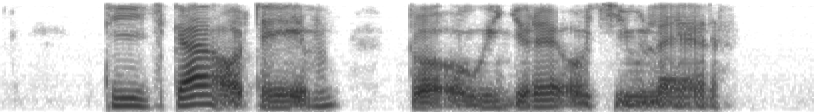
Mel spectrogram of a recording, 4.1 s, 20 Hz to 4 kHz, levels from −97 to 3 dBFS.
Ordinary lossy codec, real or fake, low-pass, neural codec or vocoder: none; fake; 3.6 kHz; vocoder, 22.05 kHz, 80 mel bands, HiFi-GAN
